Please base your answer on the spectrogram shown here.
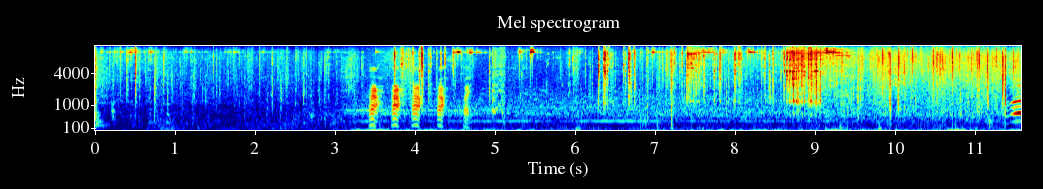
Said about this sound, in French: Là, c'est la pause casse-dalle pour le cheval. Oh bah, dès qu'il y a à manger, des 2 ou 3 feuilles, de toute façon.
